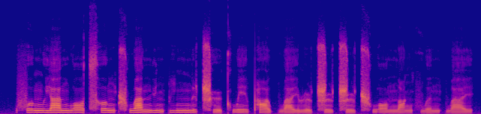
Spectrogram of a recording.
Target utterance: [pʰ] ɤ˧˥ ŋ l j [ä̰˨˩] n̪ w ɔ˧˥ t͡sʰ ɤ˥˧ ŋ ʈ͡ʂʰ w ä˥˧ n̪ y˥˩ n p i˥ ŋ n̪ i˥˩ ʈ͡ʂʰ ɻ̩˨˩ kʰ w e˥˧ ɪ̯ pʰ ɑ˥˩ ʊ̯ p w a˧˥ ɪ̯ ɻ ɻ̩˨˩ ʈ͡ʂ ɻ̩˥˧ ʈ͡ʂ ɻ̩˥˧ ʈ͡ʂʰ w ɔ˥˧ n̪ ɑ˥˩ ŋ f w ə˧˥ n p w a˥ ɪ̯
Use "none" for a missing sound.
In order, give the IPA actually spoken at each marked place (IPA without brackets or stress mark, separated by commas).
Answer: f, ä˧˥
